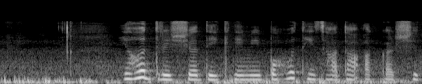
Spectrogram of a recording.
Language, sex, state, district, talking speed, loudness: Hindi, female, Punjab, Fazilka, 115 wpm, -18 LUFS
